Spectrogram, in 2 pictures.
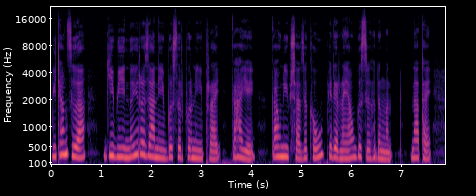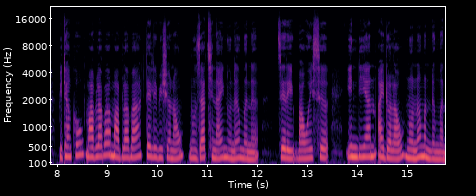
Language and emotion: Bodo, neutral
